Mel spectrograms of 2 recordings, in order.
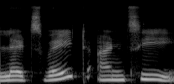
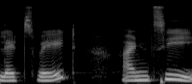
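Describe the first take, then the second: First: Said slowly as one phrase; teacher saying the whole sentence slowly; slow model sentence. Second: "Let's wait" rising, pause, then "and see."; teacher chunking the sentence for learners; split in two chunks. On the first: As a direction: read "Let's wait and see." slowly in one go. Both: Shown as a demonstration. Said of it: "వేచి చూద్దాం".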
